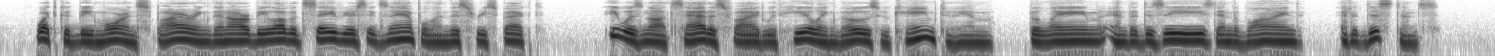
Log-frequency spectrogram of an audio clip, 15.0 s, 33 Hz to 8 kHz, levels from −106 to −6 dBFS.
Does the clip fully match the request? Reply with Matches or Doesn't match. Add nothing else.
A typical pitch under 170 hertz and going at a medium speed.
Matches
